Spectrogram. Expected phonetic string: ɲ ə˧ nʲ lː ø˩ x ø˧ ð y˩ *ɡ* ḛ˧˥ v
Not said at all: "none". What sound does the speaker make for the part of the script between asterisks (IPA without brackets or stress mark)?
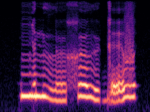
ɡ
